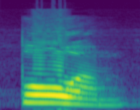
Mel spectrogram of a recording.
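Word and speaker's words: poem: जी हाँ, पोएम नहीं होता, इसकी प्रोनाउंसिएशन होती है पोअम। नेक्स्ट, यह म्यूजियम 5 साल से बंद है।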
